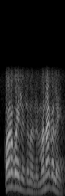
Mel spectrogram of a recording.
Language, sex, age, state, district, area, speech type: Odia, male, 30-45, Odisha, Puri, urban, conversation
